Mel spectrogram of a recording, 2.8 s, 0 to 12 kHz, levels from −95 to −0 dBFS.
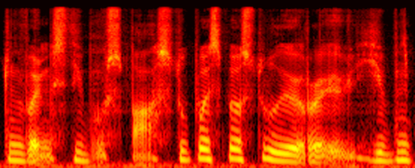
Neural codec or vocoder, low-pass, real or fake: autoencoder, 22.05 kHz, a latent of 192 numbers a frame, VITS, trained on many speakers; 9.9 kHz; fake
